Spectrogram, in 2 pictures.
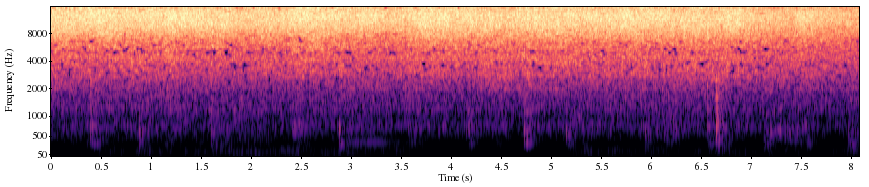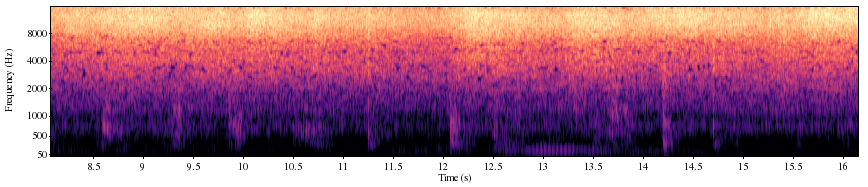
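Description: Sliced onions, tomatoes and green chillies sizzling in oil in a metal kadai, with a metal spoon scraping and clicking against the pan at irregular intervals as they are stirred.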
